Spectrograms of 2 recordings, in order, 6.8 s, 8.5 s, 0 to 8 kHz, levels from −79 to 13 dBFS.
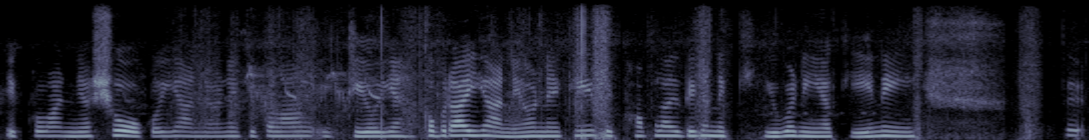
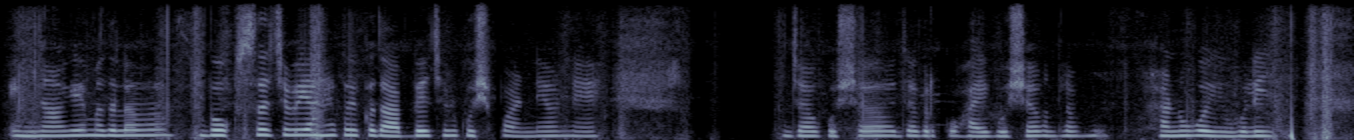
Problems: background sounds at intervals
